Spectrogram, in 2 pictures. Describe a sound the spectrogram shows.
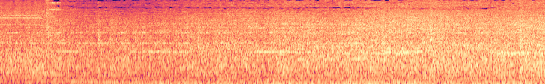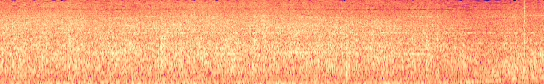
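A freight train rumbles past nearby.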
